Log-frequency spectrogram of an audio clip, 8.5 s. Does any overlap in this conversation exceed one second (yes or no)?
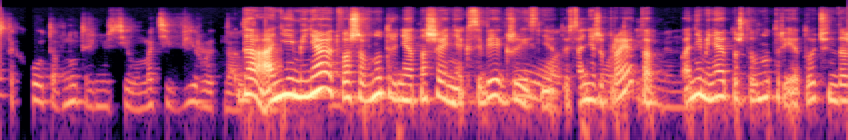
yes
